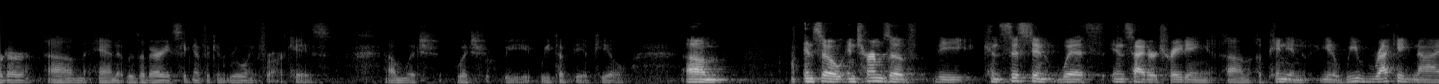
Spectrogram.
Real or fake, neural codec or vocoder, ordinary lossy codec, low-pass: real; none; Opus, 16 kbps; 7.2 kHz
